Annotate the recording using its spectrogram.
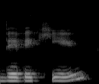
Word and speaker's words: VVIQ: The one I used is, it's pronounced VIVIQ, but it's basically the letters V-V-I-Q.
